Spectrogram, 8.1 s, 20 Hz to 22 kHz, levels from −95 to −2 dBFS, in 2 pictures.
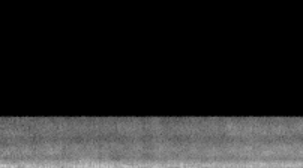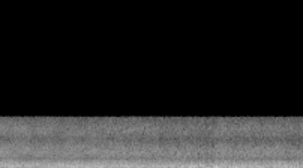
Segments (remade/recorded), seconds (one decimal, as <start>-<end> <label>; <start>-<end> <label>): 0.0-0.5 recorded; 0.5-5.4 remade; 5.4-8.1 recorded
